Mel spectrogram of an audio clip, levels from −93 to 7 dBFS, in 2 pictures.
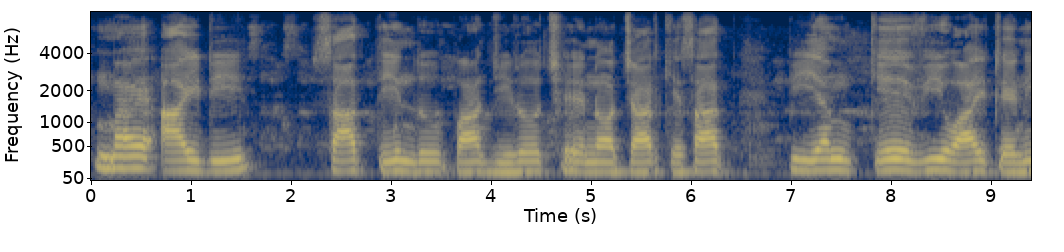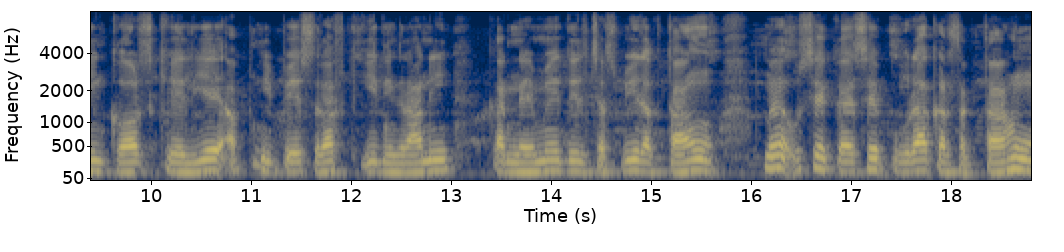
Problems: background sounds at intervals, background conversations at intervals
